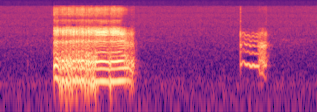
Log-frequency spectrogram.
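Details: Sleeping pug snoring: one rough, buzzing, harmonic-rich breath lasting under a second, followed by a shorter snort-like burst, in a quiet room.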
